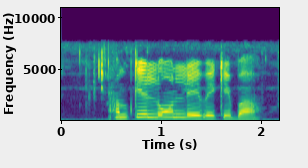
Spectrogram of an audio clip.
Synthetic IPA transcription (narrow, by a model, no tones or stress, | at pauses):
hɐmkeloːnleːwekebaːd̪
